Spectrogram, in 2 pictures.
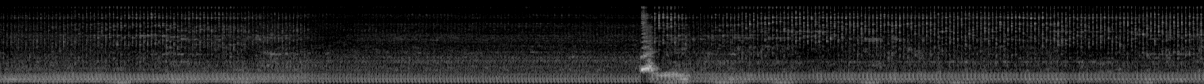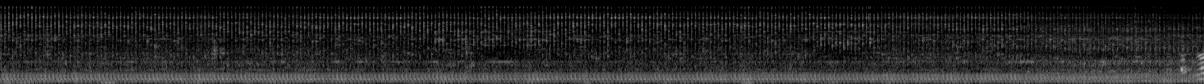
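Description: Honda HS80 tracked snowblower's engine running steadily under load as it churns through deep snow and throws it out of the chute. A brief loud sound comes about six and a half seconds in.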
